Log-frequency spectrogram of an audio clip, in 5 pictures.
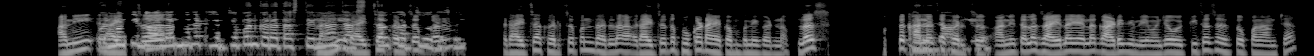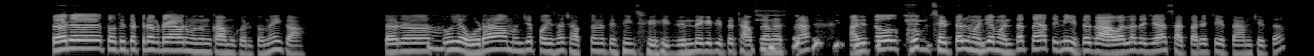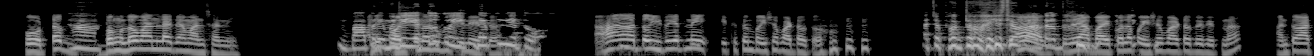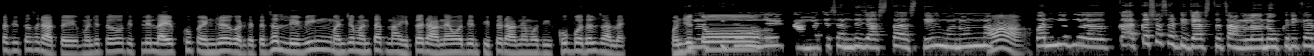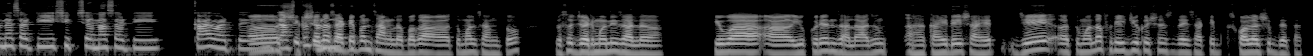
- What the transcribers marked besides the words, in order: in English: "प्लस"; laughing while speaking: "जे जिंदगी तिथं छापला नसता"; laugh; other background noise; chuckle; laughing while speaking: "फक्त पैसे पाठवतो"; laugh; in English: "लाईफ"; in English: "एन्जॉय"; in English: "लिव्हिंग"; in English: "एज्युकेशन"
- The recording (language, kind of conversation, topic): Marathi, podcast, परदेशात राहायचे की घरीच—स्थान बदलण्याबाबत योग्य सल्ला कसा द्यावा?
